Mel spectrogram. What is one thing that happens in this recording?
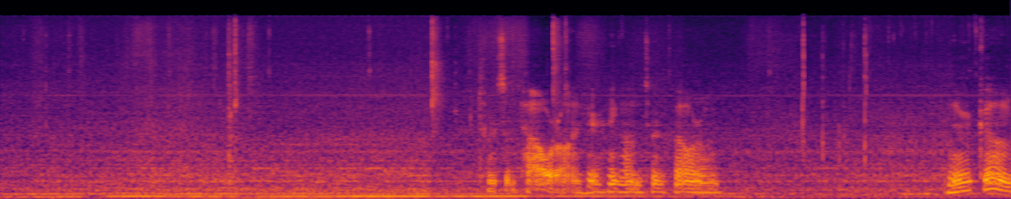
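A small water pump hums steadily.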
